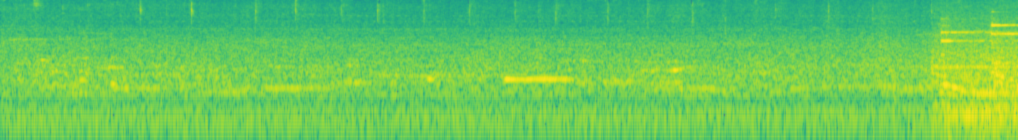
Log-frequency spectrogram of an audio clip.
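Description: Railway-station platform ambience: a steady background hiss with faint, scattered voices in the distance. Near the end, a louder sound made of several held tones comes in.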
